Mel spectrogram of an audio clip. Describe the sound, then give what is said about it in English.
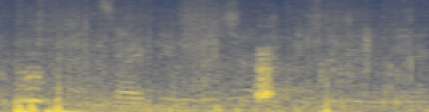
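Nervous sled dogs at a race finish chute, giving a few short, high yips and whimpers under a person talking. “In the finish chute, the dogs start to get nervous”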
